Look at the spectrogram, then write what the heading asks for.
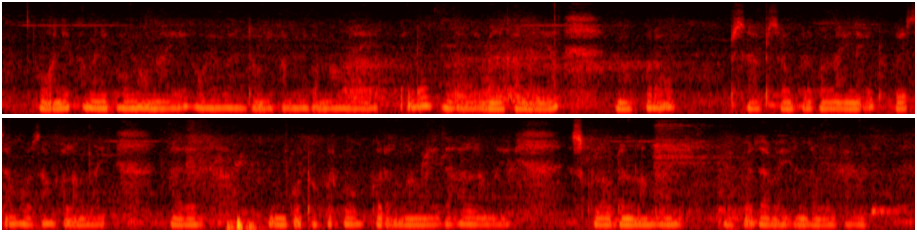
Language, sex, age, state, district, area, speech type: Bodo, female, 30-45, Assam, Kokrajhar, rural, spontaneous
